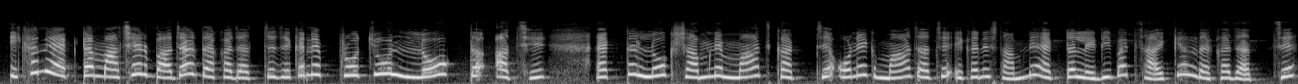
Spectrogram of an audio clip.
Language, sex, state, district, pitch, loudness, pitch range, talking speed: Bengali, female, West Bengal, North 24 Parganas, 345 Hz, -13 LUFS, 315-415 Hz, 125 wpm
